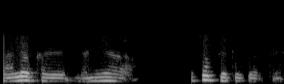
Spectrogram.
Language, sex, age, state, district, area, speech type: Hindi, male, 45-60, Uttar Pradesh, Ghazipur, rural, conversation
